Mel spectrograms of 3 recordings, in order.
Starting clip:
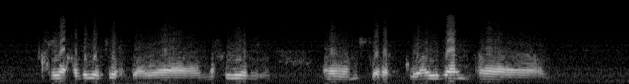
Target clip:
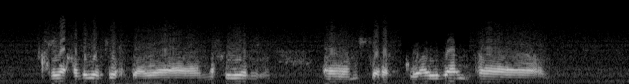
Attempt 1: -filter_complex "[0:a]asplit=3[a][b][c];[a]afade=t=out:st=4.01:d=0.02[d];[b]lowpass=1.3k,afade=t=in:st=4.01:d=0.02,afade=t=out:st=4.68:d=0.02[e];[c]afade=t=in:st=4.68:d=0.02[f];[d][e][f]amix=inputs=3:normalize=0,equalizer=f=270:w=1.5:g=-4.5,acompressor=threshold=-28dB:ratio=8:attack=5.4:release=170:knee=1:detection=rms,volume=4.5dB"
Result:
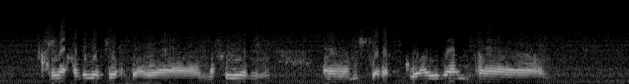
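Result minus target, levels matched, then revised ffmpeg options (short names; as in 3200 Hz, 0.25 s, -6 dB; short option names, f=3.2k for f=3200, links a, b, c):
compressor: peak gain reduction +6.5 dB
-filter_complex "[0:a]asplit=3[a][b][c];[a]afade=t=out:st=4.01:d=0.02[d];[b]lowpass=1.3k,afade=t=in:st=4.01:d=0.02,afade=t=out:st=4.68:d=0.02[e];[c]afade=t=in:st=4.68:d=0.02[f];[d][e][f]amix=inputs=3:normalize=0,equalizer=f=270:w=1.5:g=-4.5,acompressor=threshold=-20.5dB:ratio=8:attack=5.4:release=170:knee=1:detection=rms,volume=4.5dB"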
